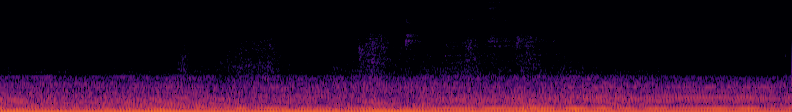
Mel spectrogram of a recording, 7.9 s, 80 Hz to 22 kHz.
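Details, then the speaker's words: Apartment stairwell: a deep, steady droning hum with a faint buzzy rattle, felt as vibration through the handrail, seemingly coming from somewhere around floors 17–20, intermittent all day; cause unknown. "It's loud rattling. I have no idea how these other apartments don't hear that or haven't said anything yet if they can hear it."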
